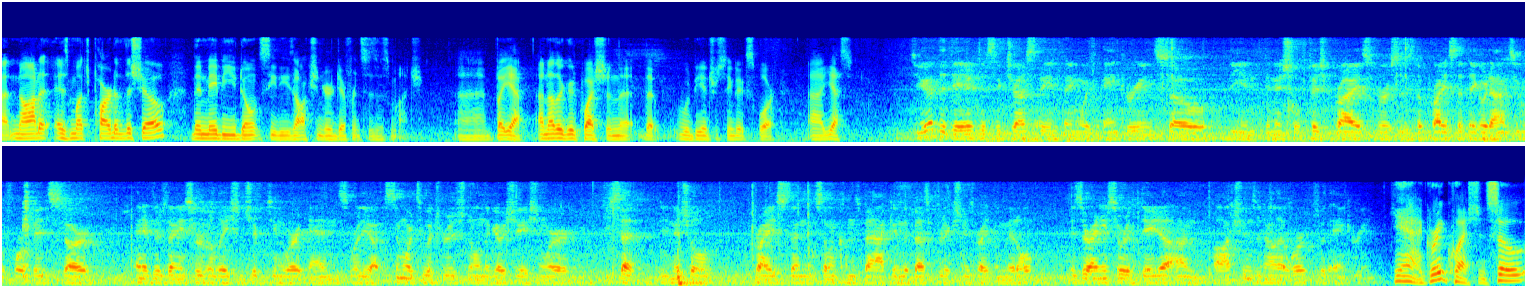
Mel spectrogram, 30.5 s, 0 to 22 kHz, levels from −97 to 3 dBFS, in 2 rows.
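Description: Nothing in the audio stood out as a technical problem on listening.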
